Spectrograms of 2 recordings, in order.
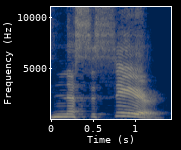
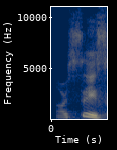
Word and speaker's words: Narcisse: Representative or member Mercedes Necessaire. Narcisse, Kim Robinson for Council Member Mercedes Narcisse.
